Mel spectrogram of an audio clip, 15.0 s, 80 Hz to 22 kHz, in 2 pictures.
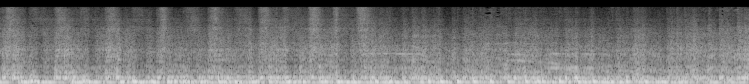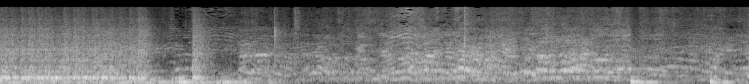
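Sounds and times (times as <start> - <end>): band fast drumming: 0.0 - 10.3, 13.7 - 14.9
crowd chatter: 0.8 - 14.9.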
